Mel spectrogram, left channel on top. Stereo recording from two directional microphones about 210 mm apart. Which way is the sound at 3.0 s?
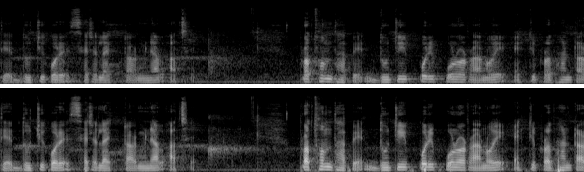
50° right (ahead or behind).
